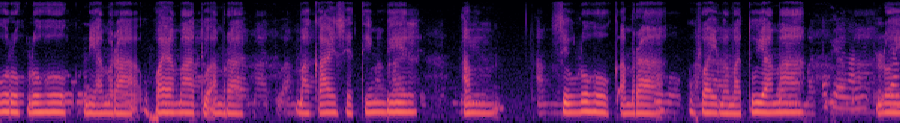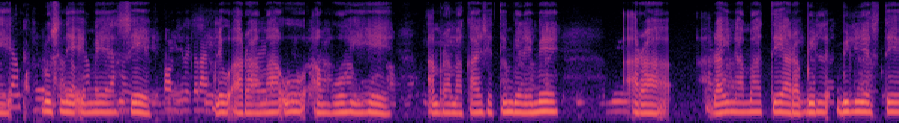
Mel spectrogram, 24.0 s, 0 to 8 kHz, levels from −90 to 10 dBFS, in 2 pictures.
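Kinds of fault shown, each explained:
Echo leak: A fainter copy of the speech trails the original by 975 ms, likely from a loudspeaker on the far end whose echo canceller let some of its microphone pickup back into the call. It covers most of the clip (0.25–7.49 s, 8.71–11.69 s, 12.71–14.89 s, 16.07 s to the end), about 15 dB below the speech and about 10 dB below in the third stretch. On a spectrogram the syllable pattern repeats as a weaker, shifted duplicate. In the waveform, low bursts fill the gaps between phrases.
Speech suppressed in double talk: From 12.36 to 12.61 s the speech dips by up to about 5 dB for roughly a fifth of a second. This is likely an echo canceller that could not tell the local talker from loudspeaker echo while both sides spoke, so it turned both down together. In the waveform the envelope sags briefly. On a spectrogram that slice looks paler across the band.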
